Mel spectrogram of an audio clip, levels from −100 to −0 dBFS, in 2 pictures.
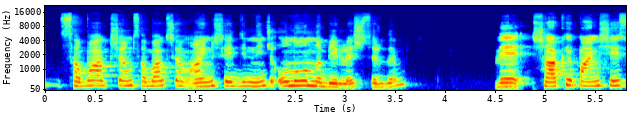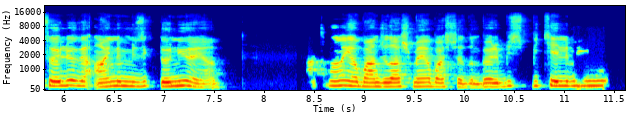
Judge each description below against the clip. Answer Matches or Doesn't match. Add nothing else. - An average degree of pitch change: Matches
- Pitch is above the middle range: Matches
